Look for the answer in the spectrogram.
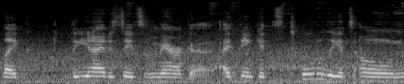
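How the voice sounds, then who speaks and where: Woman host, slightly low voice, bubbly and giggly, casual podcast chat with lots of ums. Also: moderate pace, background noise. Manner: bubbly, laughs often, many fillers.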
